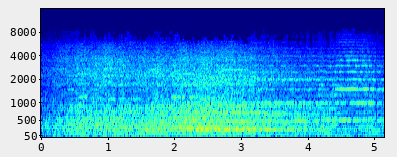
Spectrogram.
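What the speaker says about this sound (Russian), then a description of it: "Открыли движение подземных поездов в Новосибирске." A Novosibirsk metro subway train, recorded in 1986, rumbles steadily through the underground, swelling slightly louder midway and then easing off, with no voices over it.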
